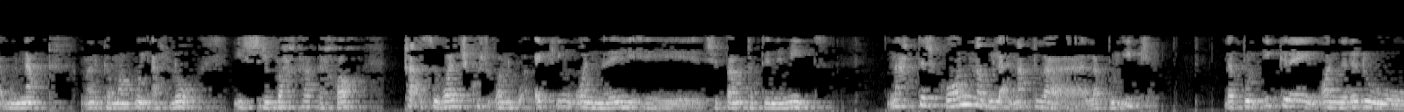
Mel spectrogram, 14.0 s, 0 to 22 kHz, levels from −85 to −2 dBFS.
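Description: From start to finish the speech has nothing above 5.6 kHz and is heavily damaged by what is likely MP3 compression, at a very low bitrate that fits about 16 kbps. With bits that scarce, the encoder drops the treble and lets weak frequency bands flicker on and off between frames, giving a watery, swirling texture, chirpy s sounds and smeared consonant attacks. That flicker is what separates it from a simple low-pass filter, which would only dull the top.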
